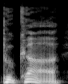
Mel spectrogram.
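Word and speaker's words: púca: The puka, whose name is pronounced puka and may derive from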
